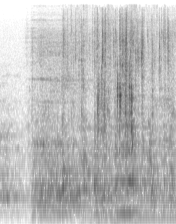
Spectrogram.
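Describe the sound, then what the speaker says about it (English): Water runs steadily from a boat galley tap while the electric water pump hums underneath, a close, continuous hiss of flow that begins abruptly. "We got water. And I can hear the pump running."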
